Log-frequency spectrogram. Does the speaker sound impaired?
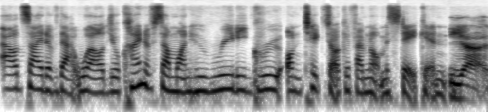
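No.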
